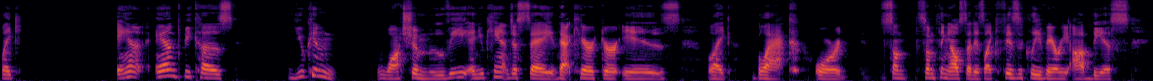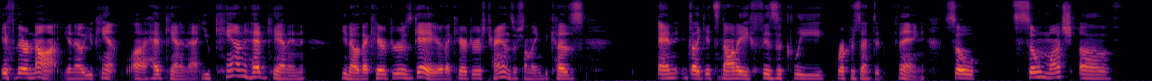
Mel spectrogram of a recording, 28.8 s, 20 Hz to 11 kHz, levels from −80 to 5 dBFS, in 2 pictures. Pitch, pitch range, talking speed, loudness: 160 Hz, 145-200 Hz, 140 wpm, -31 LUFS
